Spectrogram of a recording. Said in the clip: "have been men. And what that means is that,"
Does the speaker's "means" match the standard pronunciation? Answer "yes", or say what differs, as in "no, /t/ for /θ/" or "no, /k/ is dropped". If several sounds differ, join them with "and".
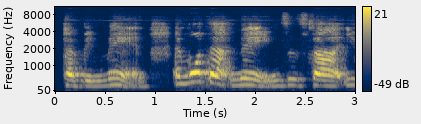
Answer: yes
